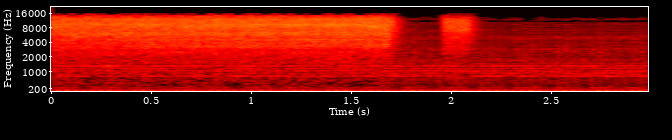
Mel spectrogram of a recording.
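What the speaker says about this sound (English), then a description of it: "Quick test spray on the paper." A steady airbrush hiss sprays Candy Black Cherry paint onto paper for about a second and a half, stops, then gives a brief second burst, with a low mechanical hum running underneath.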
